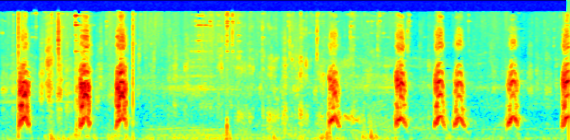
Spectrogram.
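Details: Bear, a dog, going wild while playing at a dog park: loud, sharp barks, three in quick succession, then after a quieter gap a second run of about six more, some paired closely together.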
